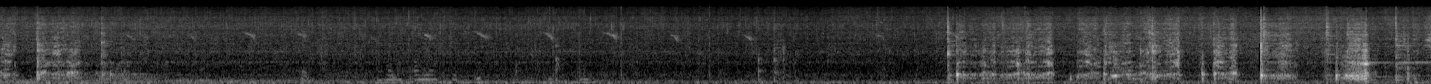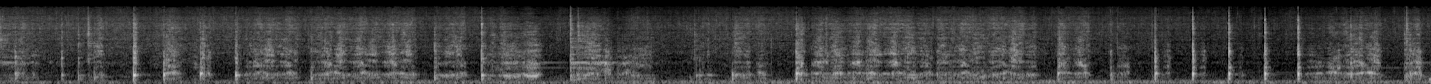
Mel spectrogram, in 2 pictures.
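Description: Chopped aromatics sizzling in hot oil in a metal pot, stirred with a metal ladle. After a steady, quieter stretch, the ladle starts scraping and clinking against the pot in quick, loud strokes about a third of the way in.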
